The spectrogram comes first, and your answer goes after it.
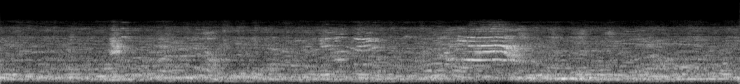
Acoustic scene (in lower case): park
